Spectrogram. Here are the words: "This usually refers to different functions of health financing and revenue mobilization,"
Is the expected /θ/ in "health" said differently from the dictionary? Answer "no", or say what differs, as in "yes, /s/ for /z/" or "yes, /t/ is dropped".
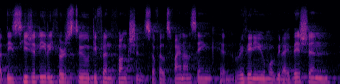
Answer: yes, /s/ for /θ/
